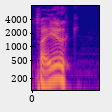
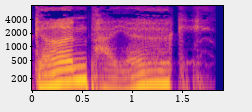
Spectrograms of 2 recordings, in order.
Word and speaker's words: Gunpei Yokoi: I thought his first name was Gun, and his last name was Pie Yoki.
